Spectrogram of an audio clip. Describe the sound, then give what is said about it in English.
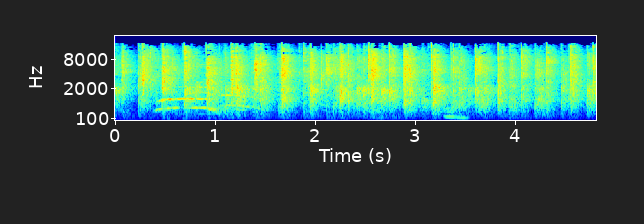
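An audience applauds to vote that rock is better than rocks, with dense, rapid clapping that holds steady for about five seconds. A brief vocal whoop rises over the clapping early on, and faint voices are mixed into the noise. “Weirdly, that sounds like less applause.”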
